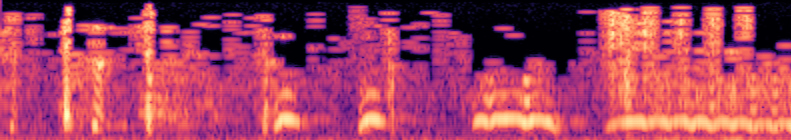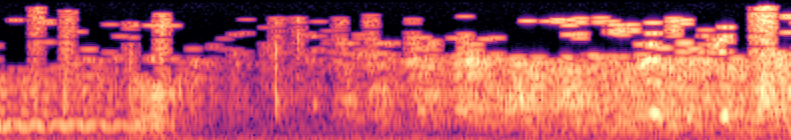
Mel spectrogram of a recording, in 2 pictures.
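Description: bird, owl hooting

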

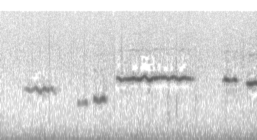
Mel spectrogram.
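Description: human body sound, man whistling a tune

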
